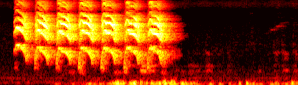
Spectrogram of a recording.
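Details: Harsh, rhythmic squawks from a baby parrot, about seven rasping bursts in quick succession, with a low rumbling thump in the background continuing afterward.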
